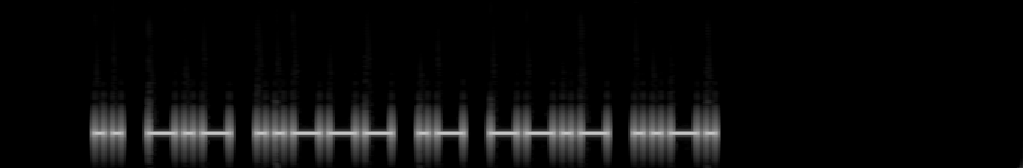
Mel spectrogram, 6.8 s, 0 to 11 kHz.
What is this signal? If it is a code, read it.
Morse code, heard as a keyed tone, about 20 wpm, 700 Hz. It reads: IK2AQF
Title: DXCC-100 Call Signs - 6 Characters - 20wpm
